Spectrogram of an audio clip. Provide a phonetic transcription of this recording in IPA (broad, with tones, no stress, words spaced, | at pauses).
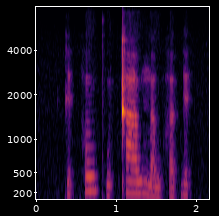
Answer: kɪ˨k̚ho˥w kʷʰɐ˨˥t̚kʰaː˥w n̪ɐ˨whɐ˨˥k̚ɪ˥k̚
